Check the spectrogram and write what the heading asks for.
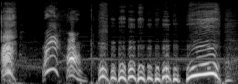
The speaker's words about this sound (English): And Tuku, dressed in a Bakuza dino skin skirt, made one last attempt at stealing his hat. Bo swatted his hand away and the monkey howled angrily.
